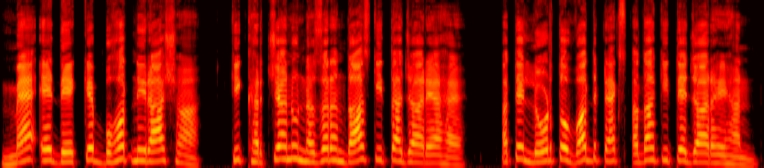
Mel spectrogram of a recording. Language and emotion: Punjabi, angry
